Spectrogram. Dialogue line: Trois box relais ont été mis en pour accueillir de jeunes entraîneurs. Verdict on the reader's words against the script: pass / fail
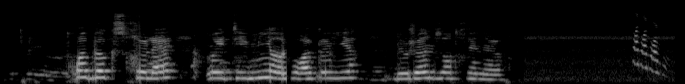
pass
